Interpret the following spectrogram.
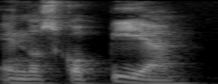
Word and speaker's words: endoscopia: to Scopia rule um endoscopia uh colonoscopiacopia. Um all of these have the above that final I crucially you have to stress that final that u penultimate syllable.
